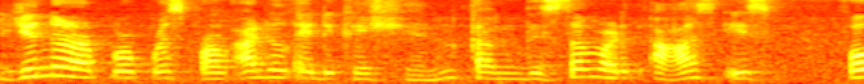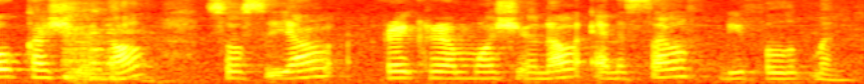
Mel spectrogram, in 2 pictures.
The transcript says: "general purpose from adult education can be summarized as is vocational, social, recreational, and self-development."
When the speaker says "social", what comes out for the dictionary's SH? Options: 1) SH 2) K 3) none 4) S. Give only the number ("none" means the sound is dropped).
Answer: 4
